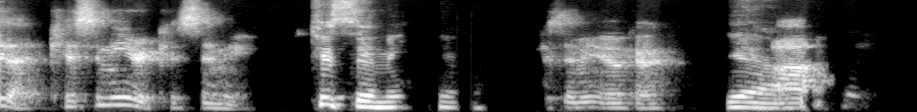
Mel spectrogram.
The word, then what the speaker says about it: Kissimmee: Kissimmee or Kissimmee?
